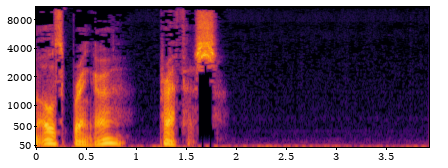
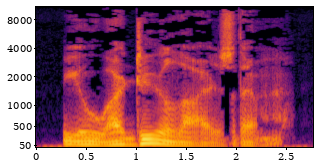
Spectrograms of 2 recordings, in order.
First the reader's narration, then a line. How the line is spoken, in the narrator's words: said a distant voice in his head, like rumbling thunder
